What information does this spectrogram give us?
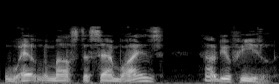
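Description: A man voicing a wise, kindly old wizard in a storybook, speaking in a measured, formal, gently ceremonious way. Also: low-pitched, very animated, husky, no echo, muffled recording, exaggerated voice. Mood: gentle, solemn.

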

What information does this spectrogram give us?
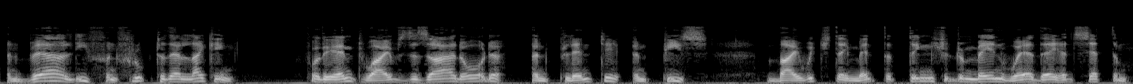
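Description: A man voicing an ancient, slow-spoken male tree giant, unhurried and musing, with a gravelly, husky voice. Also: medium pitch, animated, no room sound, highs cut off. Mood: storytelling.

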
